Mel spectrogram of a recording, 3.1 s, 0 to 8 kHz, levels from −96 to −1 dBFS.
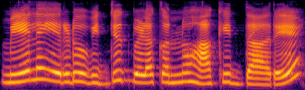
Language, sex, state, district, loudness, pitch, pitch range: Kannada, female, Karnataka, Bangalore, -16 LUFS, 270 Hz, 245-290 Hz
